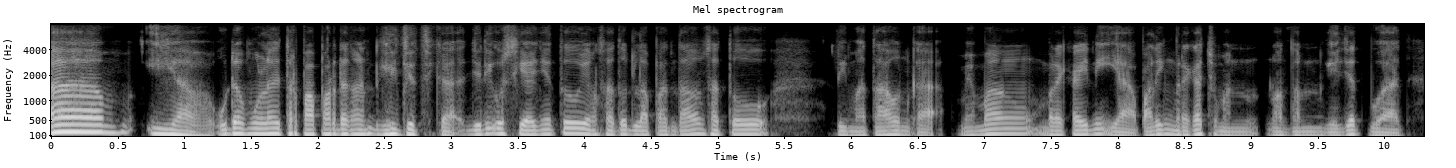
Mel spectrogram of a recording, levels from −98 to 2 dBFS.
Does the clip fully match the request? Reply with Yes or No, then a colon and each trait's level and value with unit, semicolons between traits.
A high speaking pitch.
No: low, 120 Hz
